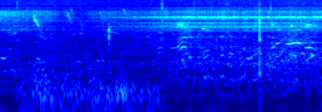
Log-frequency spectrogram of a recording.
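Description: Faint outdoor ambience: scattered distant bird calls and chirps over a low steady rumble, with a small click a little past three seconds in.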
